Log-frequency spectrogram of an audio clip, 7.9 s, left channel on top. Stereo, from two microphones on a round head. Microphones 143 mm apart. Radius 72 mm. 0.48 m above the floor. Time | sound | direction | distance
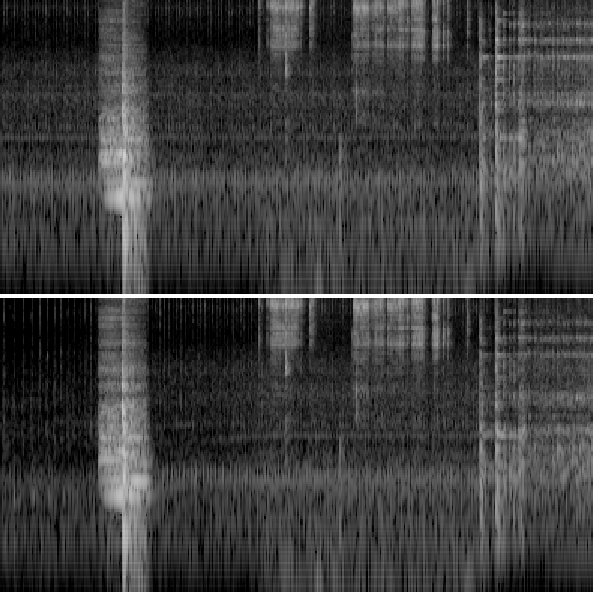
1.3 | breaking glass | 30° right (ahead or behind) | 1.1 m
3.4 | a camera shutter | 10° right (ahead or behind) | 0.6 m
6.4 | a dropped coin | 20° left (ahead or behind) | 0.9 m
